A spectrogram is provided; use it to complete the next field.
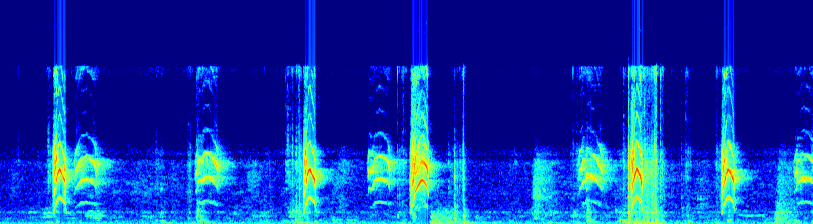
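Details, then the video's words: Brown-throated sunbird calling to a rival while sunning near wild birds: shrill, abrupt high notes interspersed with softer slurred twitters, irregularly spaced, plus a couple of broadband clicks. "Kolibri kelapa | manggar gacor narung bersama burung liar | wiceh gacor"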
